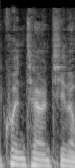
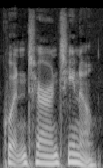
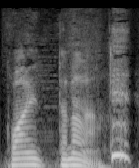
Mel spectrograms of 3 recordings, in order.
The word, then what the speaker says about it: Quentin Tarantino: And she's never successfully pronounced Quentin Tarantino. That's true. All week, as she's been talking about this prize we have, she's been saying, Quentin? Quintanana.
